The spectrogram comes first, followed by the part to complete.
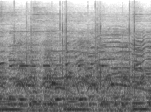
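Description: Many voices shouting and cheering, short calls that rise and fall in pitch, over a band playing a son with a deep bass note about once a second.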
